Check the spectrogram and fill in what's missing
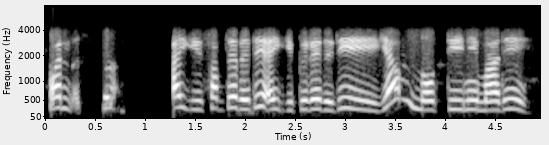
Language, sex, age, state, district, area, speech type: Manipuri, female, 30-45, Manipur, Senapati, rural, conversation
